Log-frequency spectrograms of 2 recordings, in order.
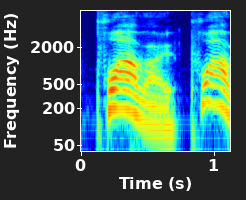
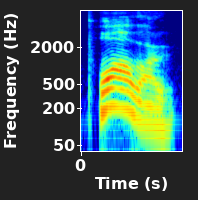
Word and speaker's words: Poirot: Poirot.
